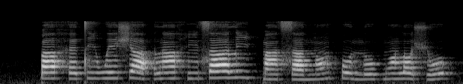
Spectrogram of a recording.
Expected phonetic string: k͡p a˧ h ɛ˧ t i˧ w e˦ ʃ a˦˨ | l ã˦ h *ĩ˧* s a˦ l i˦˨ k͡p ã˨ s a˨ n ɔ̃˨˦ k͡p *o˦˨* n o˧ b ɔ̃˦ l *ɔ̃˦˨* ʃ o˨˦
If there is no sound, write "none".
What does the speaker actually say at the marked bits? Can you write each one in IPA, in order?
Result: ĩ˧, o˦˨, ɔ˦˨

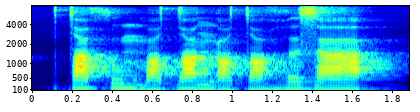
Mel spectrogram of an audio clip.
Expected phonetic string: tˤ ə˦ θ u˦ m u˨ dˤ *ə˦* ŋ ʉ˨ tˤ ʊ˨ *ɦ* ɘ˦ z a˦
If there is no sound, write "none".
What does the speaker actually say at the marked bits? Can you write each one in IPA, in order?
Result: ɛ˦, ɦ

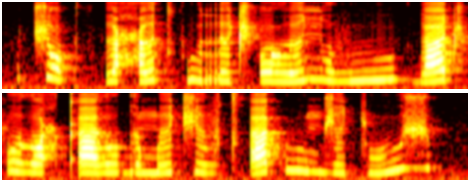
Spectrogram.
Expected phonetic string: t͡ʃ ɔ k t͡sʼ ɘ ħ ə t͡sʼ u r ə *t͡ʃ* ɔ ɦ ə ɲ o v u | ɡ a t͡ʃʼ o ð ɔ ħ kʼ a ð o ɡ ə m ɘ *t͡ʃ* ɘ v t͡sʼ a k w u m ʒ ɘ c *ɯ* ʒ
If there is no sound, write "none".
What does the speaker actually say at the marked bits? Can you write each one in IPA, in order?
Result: t͡ʃʼ, t͡ʃ, u

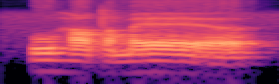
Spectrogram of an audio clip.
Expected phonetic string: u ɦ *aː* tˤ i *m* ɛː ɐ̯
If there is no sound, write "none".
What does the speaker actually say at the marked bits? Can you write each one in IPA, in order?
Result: aː, m

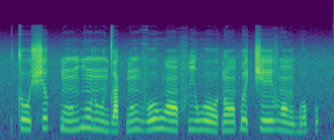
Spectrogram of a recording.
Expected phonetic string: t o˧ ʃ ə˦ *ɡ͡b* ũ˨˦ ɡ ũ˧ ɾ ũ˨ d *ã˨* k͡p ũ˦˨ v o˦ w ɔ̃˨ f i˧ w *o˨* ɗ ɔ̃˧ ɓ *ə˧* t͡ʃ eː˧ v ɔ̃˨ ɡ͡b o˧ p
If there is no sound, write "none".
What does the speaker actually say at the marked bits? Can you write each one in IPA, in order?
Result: k͡p, a˨, oː˨, ə˧

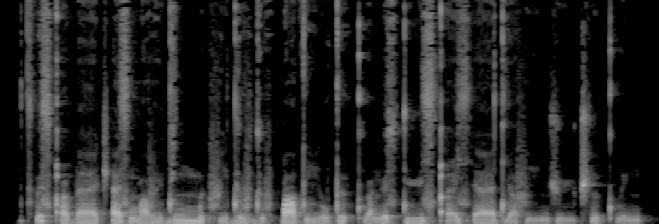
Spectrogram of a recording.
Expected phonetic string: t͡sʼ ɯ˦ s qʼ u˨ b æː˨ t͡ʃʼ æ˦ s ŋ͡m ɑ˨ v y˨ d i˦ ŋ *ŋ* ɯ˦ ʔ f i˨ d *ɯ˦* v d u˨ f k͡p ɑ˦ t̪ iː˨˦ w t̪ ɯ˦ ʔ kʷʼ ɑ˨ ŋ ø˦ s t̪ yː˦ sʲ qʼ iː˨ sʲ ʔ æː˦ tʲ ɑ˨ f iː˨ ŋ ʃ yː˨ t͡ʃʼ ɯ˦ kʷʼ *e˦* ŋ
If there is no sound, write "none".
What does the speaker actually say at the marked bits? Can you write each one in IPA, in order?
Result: mː, ɯ˨˦, e˨

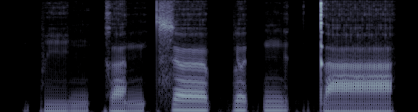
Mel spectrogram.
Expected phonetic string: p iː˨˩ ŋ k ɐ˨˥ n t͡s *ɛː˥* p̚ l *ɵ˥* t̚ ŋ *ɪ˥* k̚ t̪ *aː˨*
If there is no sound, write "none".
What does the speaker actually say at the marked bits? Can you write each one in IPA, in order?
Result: œː˥, ɵ˥, ɪ˥, aː˨

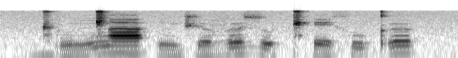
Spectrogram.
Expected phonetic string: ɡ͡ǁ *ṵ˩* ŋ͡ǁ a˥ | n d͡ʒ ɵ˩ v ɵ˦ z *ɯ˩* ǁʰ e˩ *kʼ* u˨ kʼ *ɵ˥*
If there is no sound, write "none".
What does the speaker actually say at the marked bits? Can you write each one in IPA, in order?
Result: u˩, u˩, x, ɵ˦

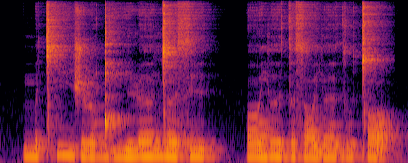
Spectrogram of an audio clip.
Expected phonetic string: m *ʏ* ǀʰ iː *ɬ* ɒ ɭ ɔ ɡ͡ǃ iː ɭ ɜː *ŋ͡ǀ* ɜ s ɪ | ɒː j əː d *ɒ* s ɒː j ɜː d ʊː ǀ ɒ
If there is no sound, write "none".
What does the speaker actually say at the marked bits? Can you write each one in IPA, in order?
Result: ɛ, ʃ, ŋ͡ǀ, ʌ

